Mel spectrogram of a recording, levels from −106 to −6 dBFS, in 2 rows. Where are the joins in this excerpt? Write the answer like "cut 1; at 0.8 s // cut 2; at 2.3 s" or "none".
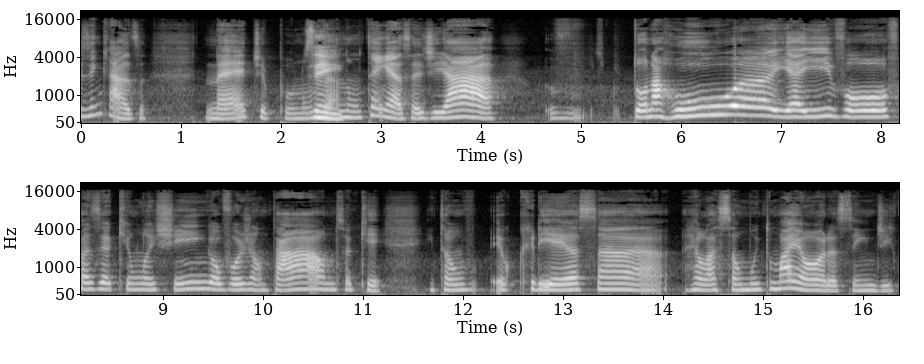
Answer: none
